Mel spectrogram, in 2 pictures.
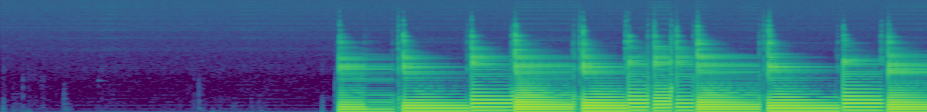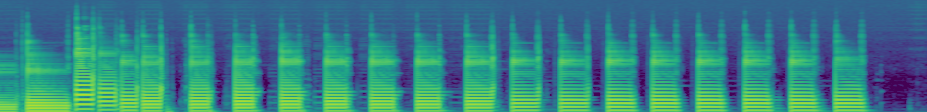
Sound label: Elect Guitar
